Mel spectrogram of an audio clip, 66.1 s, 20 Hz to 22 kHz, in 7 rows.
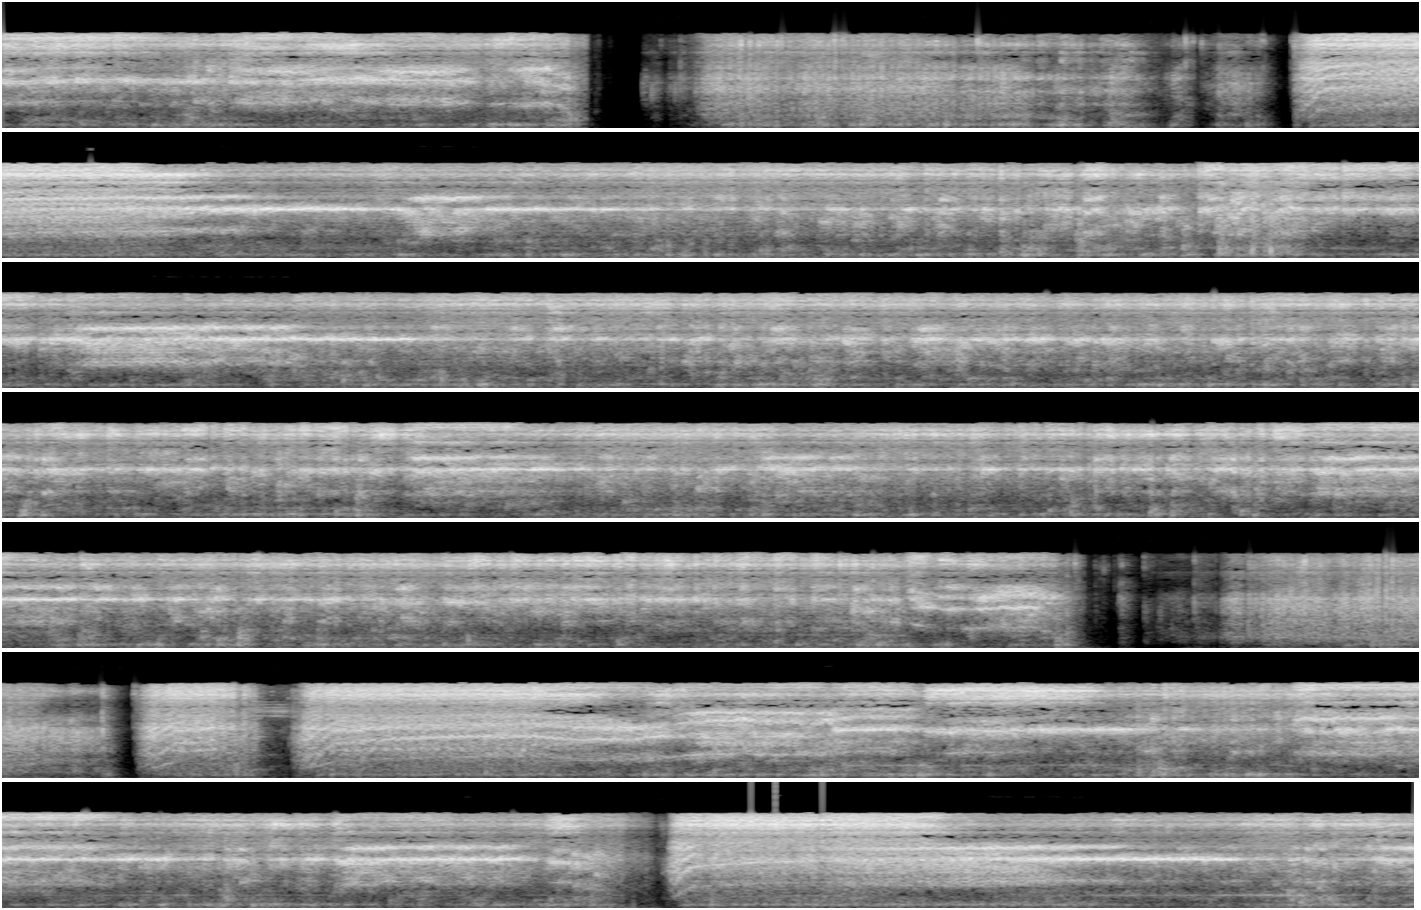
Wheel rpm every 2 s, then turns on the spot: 230, 190, 20, 30, 110, 220, 230, 230, 230, 230, 230, 240, 230, 230, 230, 230, 230, 230, 230, 230, 230, 230, 90, 20, 70, 160, 210, 230, 230, 230, 150, 210, 230.
4-8 44-48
